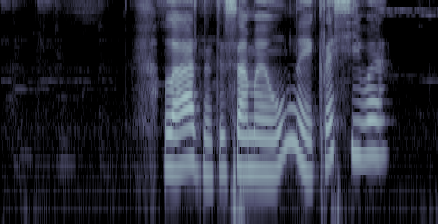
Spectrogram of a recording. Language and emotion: Russian, positive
